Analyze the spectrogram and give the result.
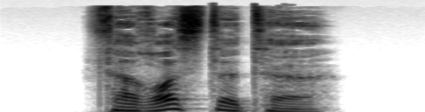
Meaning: inflection of verrostet: 1. strong/mixed nominative/accusative feminine singular 2. strong nominative/accusative plural 3. weak nominative all-gender singular
- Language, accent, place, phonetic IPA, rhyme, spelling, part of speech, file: German, Germany, Berlin, [fɛɐ̯ˈʁɔstətə], -ɔstətə, verrostete, adjective / verb, De-verrostete.ogg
